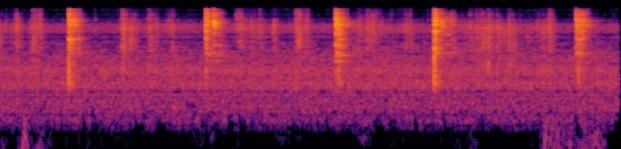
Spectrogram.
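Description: Naphthalene mothball pieces dropped one at a time into a metal bowl, each landing with a sharp clink, about five in all, a second or more apart, over a steady background hiss.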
